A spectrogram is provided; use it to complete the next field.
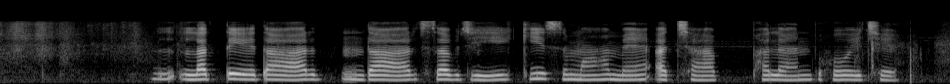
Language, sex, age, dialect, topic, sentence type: Maithili, female, 25-30, Angika, agriculture, question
